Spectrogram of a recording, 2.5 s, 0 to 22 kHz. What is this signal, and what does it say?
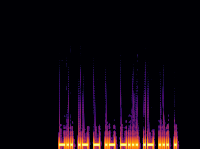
Morse code, heard as a keyed tone, about 48 wpm, 700 Hz. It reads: DATABASE
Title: Top 1751-2000 Words 50wpm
